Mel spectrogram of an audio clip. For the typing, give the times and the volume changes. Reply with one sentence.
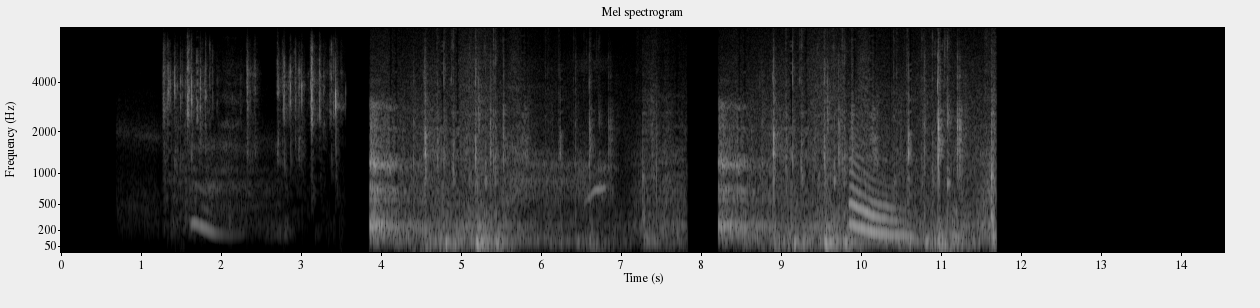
You can hear the typing from 1.2 to 11.7 s, getting quieter then louder.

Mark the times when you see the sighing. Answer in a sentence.
You can hear the sighing from 0.7 to 2.9 s, from 5.5 to 7.0 s and from 9.8 to 11.2 s.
